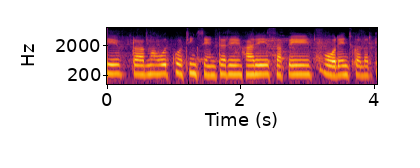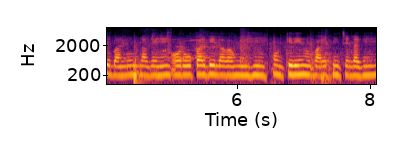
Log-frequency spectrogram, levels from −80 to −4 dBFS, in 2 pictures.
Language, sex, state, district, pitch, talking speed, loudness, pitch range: Hindi, female, Bihar, Lakhisarai, 210 Hz, 170 wpm, -19 LUFS, 205-220 Hz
